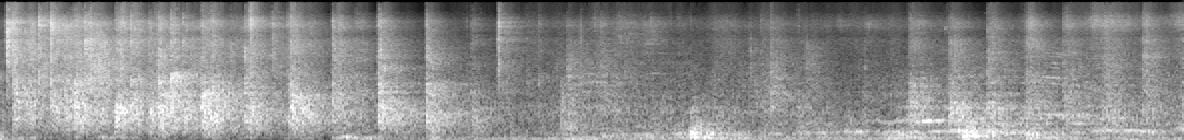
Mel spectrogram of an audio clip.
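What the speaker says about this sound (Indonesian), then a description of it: "Kasih tepuk tangan." A classroom applauding a group's presentation, a loud, dense patter of many hands clapping together for several seconds with some thumps and taps mixed in.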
